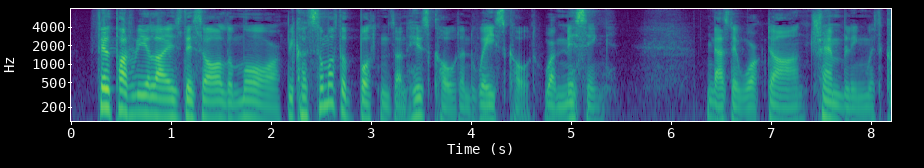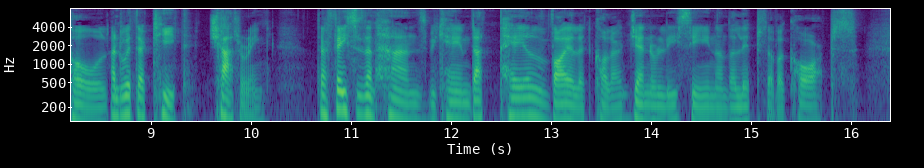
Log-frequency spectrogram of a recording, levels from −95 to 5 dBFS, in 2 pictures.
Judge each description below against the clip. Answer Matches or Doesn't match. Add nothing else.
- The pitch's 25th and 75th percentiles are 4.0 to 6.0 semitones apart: Matches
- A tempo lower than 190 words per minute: Matches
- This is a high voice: Doesn't match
